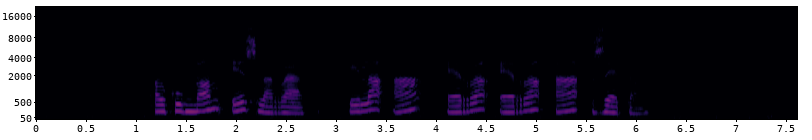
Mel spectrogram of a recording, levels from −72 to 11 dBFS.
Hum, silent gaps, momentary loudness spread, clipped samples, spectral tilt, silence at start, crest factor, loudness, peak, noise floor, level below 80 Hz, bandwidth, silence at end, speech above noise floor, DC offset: none; none; 8 LU; under 0.1%; -4 dB/octave; 1.15 s; 18 dB; -53 LUFS; -38 dBFS; -79 dBFS; -84 dBFS; 11 kHz; 0.3 s; 27 dB; under 0.1%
